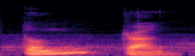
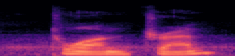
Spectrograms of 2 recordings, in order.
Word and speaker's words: Tuấn Trần: by a man named Tuấn Trần, or if you want to pronounce it in the American way, it's Tuan Tran, but the Vietnamese pronunciation is Tuấn Trần.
